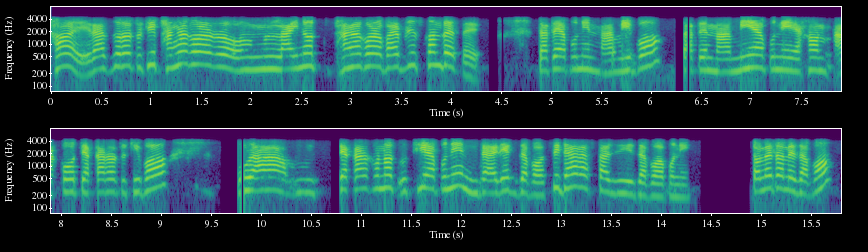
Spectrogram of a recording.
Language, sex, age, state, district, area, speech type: Assamese, female, 45-60, Assam, Kamrup Metropolitan, urban, conversation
